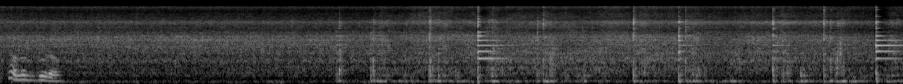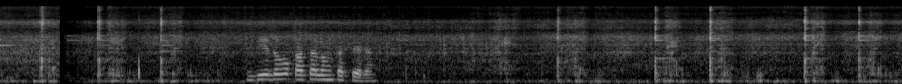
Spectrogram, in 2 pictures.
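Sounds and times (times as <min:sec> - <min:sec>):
vegetables sizzling in a wok: 0:00.0 - 0:18.0
spatula scraping wok: 0:01.5 - 0:18.0
spatula clinking on wok: 0:03.7 - 0:05.6, 0:06.3 - 0:07.1, 0:07.7 - 0:11.0, 0:15.6 - 0:16.4, 0:17.0 - 0:18.0.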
